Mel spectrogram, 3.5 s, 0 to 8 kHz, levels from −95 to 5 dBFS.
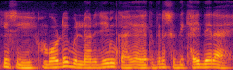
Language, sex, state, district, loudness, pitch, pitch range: Hindi, male, Odisha, Malkangiri, -15 LUFS, 130 Hz, 120-140 Hz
